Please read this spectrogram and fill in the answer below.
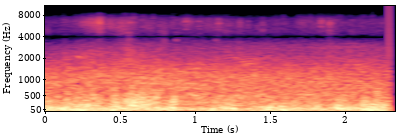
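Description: Wind buffeting the camera microphone: a steady, loud low rumble with no voices over it.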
